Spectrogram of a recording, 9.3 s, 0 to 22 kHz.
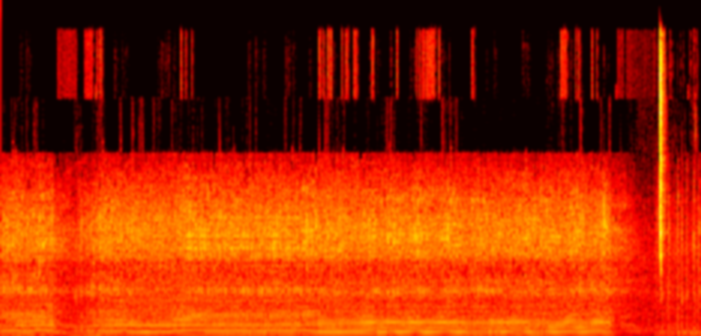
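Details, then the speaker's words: Power PRO24 24cc petrol hedge trimmer after carburettor replacement, filters refitted, cutting hedge with a clean steady buzz that revs smoothly; running fine. "as you can hear we' got a [Music] rev and it's working fine"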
